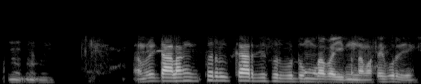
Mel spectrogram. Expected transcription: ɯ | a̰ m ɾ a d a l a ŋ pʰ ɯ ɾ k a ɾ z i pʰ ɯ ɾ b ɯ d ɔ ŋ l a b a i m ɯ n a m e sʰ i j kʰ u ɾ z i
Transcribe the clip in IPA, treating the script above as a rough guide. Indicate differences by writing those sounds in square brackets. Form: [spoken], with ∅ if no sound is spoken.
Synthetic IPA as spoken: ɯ | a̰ m ɾ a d a l a ŋ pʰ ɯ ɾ k a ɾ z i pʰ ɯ ɾ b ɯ d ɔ ŋ l a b a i m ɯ n a m [a] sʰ [a] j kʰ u ɾ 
